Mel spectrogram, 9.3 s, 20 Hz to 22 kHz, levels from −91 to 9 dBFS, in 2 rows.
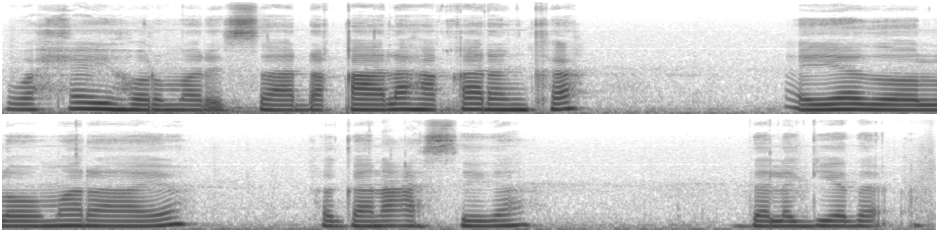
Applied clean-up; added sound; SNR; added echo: none; none; none; none.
